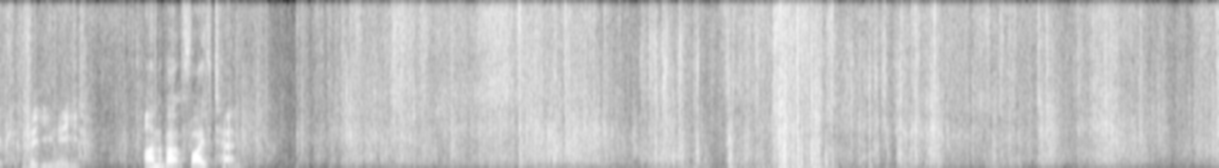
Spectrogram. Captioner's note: paper rustling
